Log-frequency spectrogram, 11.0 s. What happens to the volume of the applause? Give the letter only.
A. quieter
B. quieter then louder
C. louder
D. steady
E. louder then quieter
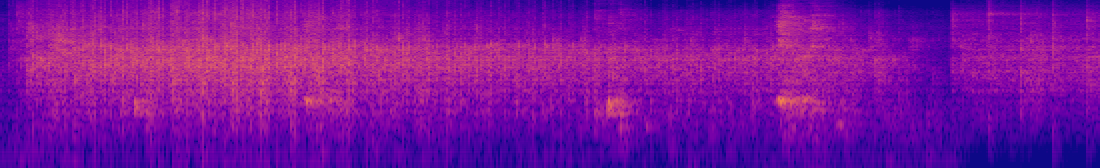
A.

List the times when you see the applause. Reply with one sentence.
The applause can be heard from 0.0 to 10.9 s.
